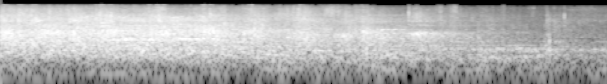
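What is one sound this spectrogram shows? A large choir of mixed voices sings in a large echoing hall and fades away.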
